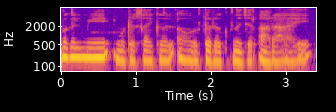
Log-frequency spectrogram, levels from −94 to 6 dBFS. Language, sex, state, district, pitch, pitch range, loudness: Hindi, female, Bihar, Kishanganj, 165 Hz, 155-195 Hz, -15 LUFS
